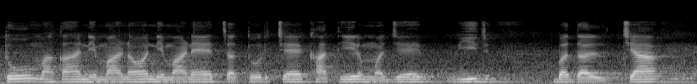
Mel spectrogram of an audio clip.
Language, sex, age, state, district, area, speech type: Goan Konkani, male, 18-30, Goa, Salcete, urban, read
